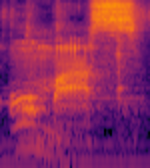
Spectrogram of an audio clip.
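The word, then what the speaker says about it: Omos: and the Nigerian giant Omas and um it's interesting that his his name is pronounced Omas because when you see a spell it looks like almost like it reminds me of Edward James Olmos you know what I'm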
